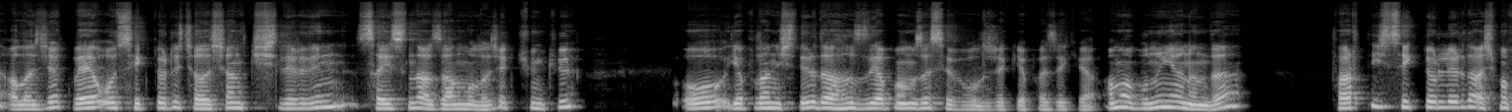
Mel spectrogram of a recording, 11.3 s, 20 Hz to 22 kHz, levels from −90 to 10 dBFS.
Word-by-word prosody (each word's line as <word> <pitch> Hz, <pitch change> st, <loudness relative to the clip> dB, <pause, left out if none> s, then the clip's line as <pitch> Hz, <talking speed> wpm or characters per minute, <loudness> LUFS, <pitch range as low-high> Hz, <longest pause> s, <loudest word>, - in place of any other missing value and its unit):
alacak 145 Hz, +8 st, -1 dB
veya 180 Hz, +3 st, +4 dB
o 180 Hz, -, +2 dB
sektörde 180 Hz, +1 st, -2 dB
çalışan 165 Hz, +1 st, +1 dB
kişilerinin 180 Hz, -, -1 dB
sayısında 170 Hz, -, +2 dB
azalma 150 Hz, -1 st, +2 dB
olacak. 140 Hz, +7 st, -2 dB
Çünkü 185 Hz, +5 st, -3 dB, 0.8 s
o 185 Hz, +4 st, +2 dB
yapılan 175 Hz, +2 st, +1 dB
işleri 175 Hz, +3 st, 0 dB
daha 170 Hz, -3 st, +4 dB
hızlı 170 Hz, -1 st, 0 dB
yapmamıza 170 Hz, +1 st, +2 dB
sebep 155 Hz, -6 st, -2 dB
olacak 125 Hz, 0 st, -6 dB
yapay 125 Hz, 0 st, -5 dB
zekâ 125 Hz, 0 st, -7 dB
ama 180 Hz, 0 st, +1 dB
bunun 170 Hz, +4 st, +1 dB
yanında 195 Hz, -, +2 dB, 0.6 s
farklı 175 Hz, +5 st, 0 dB
iş 220 Hz, 0 st, -2 dB
sektörleri 205 Hz, -1 st, 0 dB
de -, -, +2 dB
açma 180 Hz, -1 st, -1 dB
175 Hz, 150 wpm, -20 LUFS, 155-190 Hz, 0.8 s, veya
